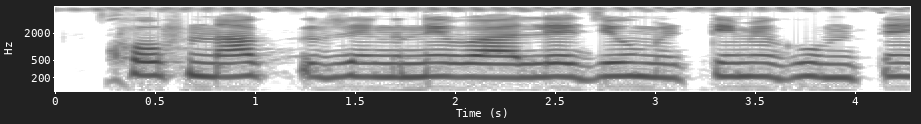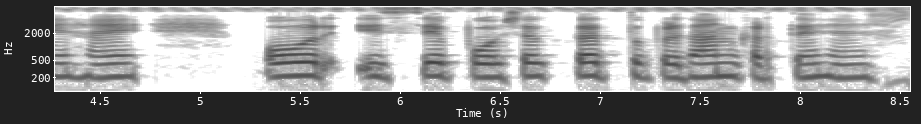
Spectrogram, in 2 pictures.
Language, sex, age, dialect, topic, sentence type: Hindi, female, 18-24, Awadhi Bundeli, agriculture, statement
